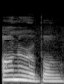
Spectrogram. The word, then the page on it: hon. sec: American English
